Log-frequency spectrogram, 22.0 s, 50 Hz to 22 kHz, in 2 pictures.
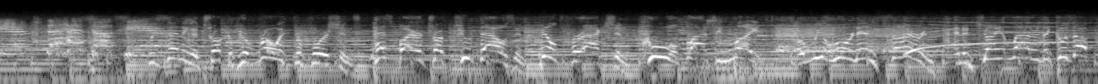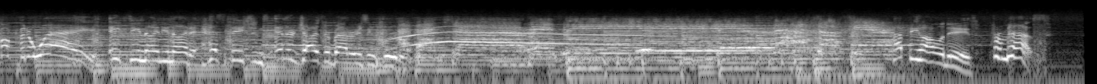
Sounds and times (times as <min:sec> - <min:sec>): Music: 0:00.0 - 0:21.8
Speech: 0:01.6 - 0:15.0, 0:20.0 - 0:21.6.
